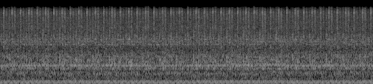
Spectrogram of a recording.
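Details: BMW 325i E30, warm idle, probing front of engine near alternator with stethoscope: even whirring hum with faint cyclic pulse that comes and goes, source not yet pinned down; intermittent cyclic whirring noise, cause unconfirmed.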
